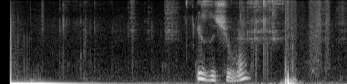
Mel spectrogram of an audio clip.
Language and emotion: Russian, neutral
